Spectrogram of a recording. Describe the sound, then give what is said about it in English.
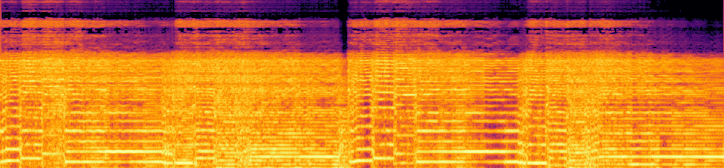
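An electric guitar plays a melodic line through an Octavia octave pedal with the boost set to the midway point and the tone stack turned off, giving a thick, distorted, mid-heavy tone with less octave sound. Notes are sustained and loud, with no one talking. “If I move the boost back to the midway point and turn the tone stack off, we don't get as much of the octave sound, and without the tone stack, the tone is a bit more mid-heavy.”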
